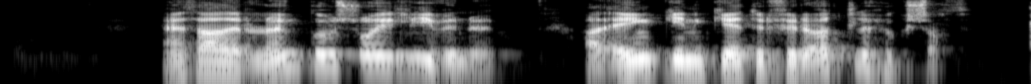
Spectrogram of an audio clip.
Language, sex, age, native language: Icelandic, male, 50-59, Icelandic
